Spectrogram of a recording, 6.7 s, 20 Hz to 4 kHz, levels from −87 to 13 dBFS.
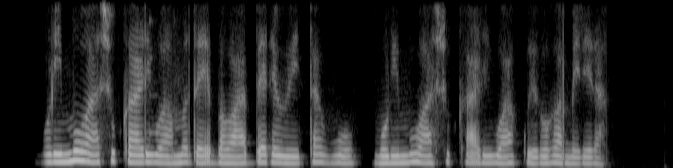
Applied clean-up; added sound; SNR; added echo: neural mask model DeepFilterNet 3.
